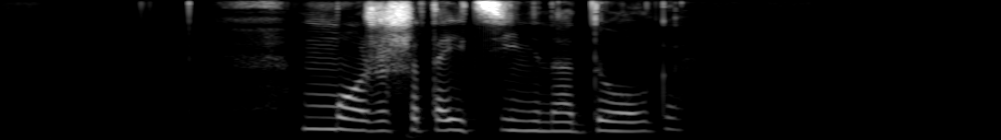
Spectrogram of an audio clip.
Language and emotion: Russian, angry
